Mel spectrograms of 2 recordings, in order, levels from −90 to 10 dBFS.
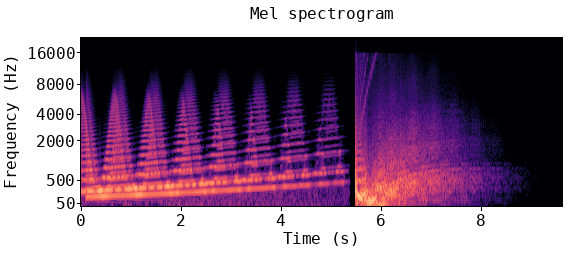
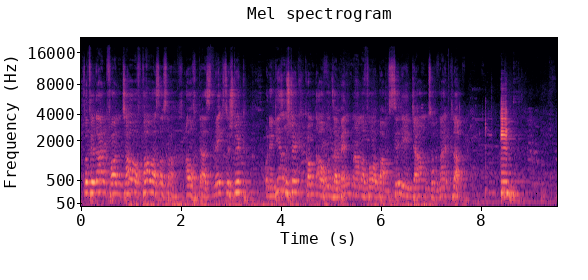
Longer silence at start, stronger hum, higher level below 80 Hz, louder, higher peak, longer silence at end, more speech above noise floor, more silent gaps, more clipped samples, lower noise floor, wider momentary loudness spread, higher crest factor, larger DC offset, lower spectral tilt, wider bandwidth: about the same, 0 s vs 0 s; neither; first, -28 dBFS vs -38 dBFS; first, -15 LUFS vs -21 LUFS; about the same, 0 dBFS vs 0 dBFS; first, 2.1 s vs 0 s; first, over 75 dB vs 21 dB; neither; first, 0.1% vs under 0.1%; first, under -90 dBFS vs -41 dBFS; first, 19 LU vs 16 LU; about the same, 16 dB vs 20 dB; neither; first, -8.5 dB/octave vs -5 dB/octave; second, 10.5 kHz vs 15 kHz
